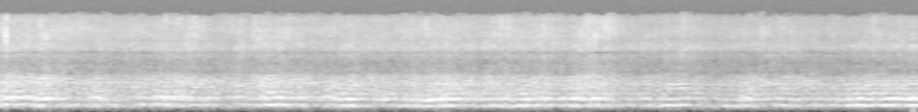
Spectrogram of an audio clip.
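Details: At the nest of German yellowjackets (Vespula germanica), an unbroken low wing drone fills the recording, several buzzing tones wavering and crossing each other as wasps circle nearby.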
